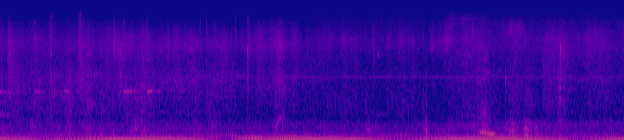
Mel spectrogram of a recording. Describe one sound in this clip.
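Fabric rustles as it is handled.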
